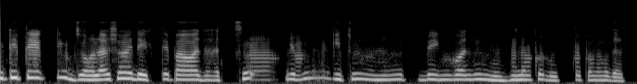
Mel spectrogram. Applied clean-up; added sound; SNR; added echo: neural diffusion model UNIVERSE++.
